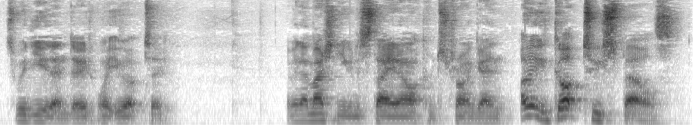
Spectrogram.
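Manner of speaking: ordinary delivery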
